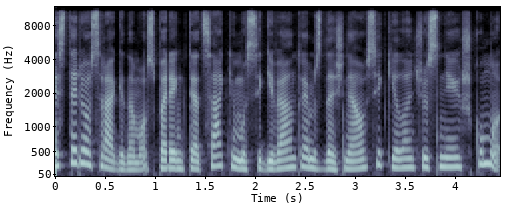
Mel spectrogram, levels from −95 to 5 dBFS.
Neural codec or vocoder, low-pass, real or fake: codec, 24 kHz, 3.1 kbps, DualCodec; 10.8 kHz; fake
